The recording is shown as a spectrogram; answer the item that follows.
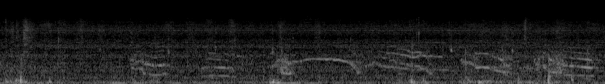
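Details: Three-week-old Rough Collie puppies whimper repeatedly: thin, arching, whistle-like whines that rise and fall, several overlapping in quick succession, with soft rustling and low background rumble underneath.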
